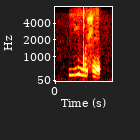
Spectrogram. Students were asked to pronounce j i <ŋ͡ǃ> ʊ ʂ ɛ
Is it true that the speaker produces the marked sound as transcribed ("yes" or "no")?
yes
